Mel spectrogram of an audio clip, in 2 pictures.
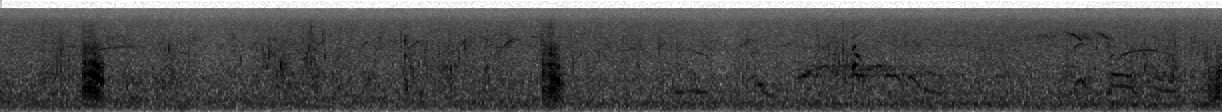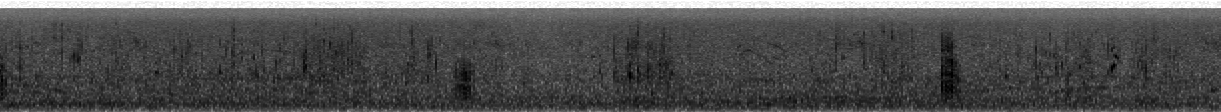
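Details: Andean coots on Lago San Pablo, Otavalo, Imbabura, Ecuador: scattered short, harsh, clipped calls at irregular intervals, with softer squeaky notes between them, over continuous lakeside background noise.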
